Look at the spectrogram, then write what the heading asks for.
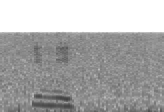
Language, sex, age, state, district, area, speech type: Assamese, female, 30-45, Assam, Nalbari, rural, read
